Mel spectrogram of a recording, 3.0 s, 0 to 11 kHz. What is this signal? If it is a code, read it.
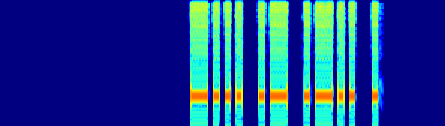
Morse code, heard as a keyed tone, about 32 wpm, 800 Hz. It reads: BALE
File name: Alphabetical / Alphabetical mp3s / Bs @30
